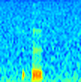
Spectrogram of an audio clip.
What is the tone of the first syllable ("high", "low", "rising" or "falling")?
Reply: low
